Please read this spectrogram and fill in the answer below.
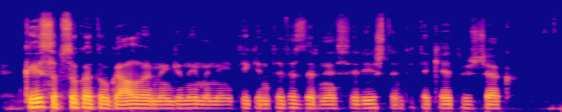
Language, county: Lithuanian, Vilnius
